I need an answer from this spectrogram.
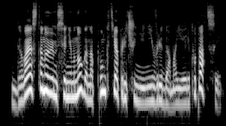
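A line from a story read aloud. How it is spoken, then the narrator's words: Calm voice. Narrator (Russian): проговорил Ральф спокойным голосом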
